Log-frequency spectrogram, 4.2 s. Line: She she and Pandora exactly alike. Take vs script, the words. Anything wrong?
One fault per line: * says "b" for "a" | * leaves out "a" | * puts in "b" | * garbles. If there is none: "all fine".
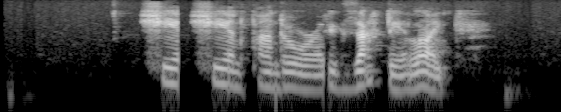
all fine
